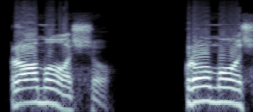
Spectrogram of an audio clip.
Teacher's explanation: ফলা থাকলে অধ্বনির উচ্চারণ ও ধ্বনির মত হয় বা সংগৃত হয় অর উচ্চারণ যখন অর মতো না হয়ে ওর মত হবে সেই উচ্চারণটাকেই বলা হয় সংবৃত উচ্চারণ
